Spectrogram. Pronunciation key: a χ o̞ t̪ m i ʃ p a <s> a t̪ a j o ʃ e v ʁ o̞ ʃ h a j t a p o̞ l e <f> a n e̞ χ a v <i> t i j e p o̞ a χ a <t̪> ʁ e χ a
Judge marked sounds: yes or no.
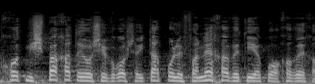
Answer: no, yes, no, no

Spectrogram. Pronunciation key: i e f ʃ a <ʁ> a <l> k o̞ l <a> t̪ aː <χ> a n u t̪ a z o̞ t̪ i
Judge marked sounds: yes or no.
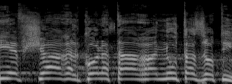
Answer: yes, yes, yes, no

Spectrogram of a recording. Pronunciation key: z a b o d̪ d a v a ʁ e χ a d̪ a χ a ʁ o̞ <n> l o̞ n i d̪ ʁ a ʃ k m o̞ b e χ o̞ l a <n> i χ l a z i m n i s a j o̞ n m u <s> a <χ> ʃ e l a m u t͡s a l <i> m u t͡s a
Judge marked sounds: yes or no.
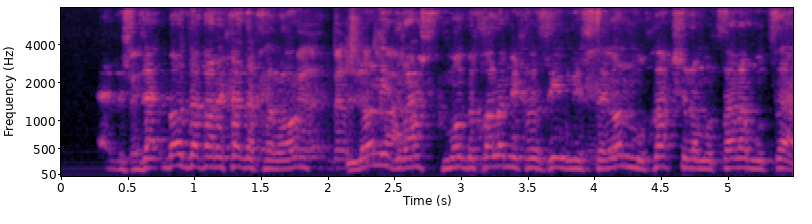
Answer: yes, no, no, yes, no

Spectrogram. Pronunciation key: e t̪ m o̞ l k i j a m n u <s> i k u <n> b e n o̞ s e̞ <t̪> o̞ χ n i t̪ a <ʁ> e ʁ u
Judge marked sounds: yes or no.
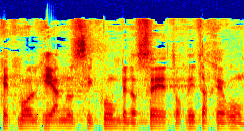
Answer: yes, no, yes, no

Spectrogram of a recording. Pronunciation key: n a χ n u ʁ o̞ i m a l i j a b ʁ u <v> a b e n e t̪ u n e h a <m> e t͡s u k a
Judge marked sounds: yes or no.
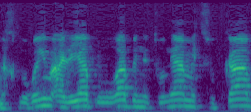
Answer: no, yes

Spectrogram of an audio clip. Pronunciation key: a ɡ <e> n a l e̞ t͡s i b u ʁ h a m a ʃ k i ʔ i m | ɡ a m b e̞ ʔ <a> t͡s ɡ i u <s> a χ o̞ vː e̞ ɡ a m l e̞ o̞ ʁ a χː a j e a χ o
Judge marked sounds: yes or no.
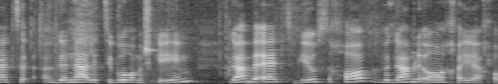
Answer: no, no, yes

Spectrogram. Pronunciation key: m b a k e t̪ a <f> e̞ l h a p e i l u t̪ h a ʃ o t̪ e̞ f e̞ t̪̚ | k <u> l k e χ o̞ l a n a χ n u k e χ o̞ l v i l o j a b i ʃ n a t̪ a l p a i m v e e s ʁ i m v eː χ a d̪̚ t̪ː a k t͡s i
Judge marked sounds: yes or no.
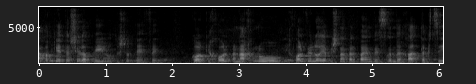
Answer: no, no

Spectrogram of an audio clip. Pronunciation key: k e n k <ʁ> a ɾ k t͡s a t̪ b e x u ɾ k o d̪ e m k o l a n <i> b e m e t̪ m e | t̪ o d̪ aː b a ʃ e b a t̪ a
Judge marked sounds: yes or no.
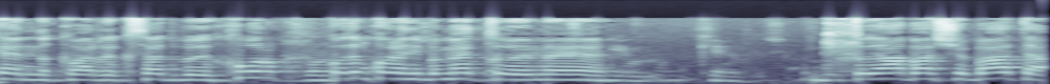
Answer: no, yes

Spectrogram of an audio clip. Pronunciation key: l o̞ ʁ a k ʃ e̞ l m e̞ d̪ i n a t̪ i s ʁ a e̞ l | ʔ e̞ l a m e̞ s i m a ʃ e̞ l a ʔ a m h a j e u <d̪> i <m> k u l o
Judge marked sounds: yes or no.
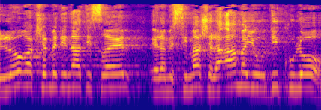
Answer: yes, no

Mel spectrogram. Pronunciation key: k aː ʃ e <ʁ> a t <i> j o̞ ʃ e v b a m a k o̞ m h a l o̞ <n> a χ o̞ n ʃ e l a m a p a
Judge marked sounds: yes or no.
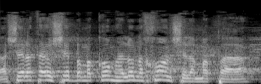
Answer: yes, no, yes

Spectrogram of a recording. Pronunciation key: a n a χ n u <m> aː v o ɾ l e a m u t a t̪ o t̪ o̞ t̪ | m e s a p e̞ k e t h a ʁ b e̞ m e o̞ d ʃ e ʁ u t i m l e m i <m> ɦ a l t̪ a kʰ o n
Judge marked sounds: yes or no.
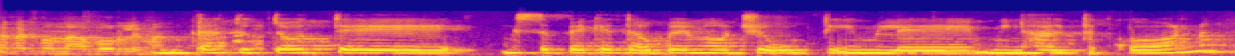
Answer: no, no

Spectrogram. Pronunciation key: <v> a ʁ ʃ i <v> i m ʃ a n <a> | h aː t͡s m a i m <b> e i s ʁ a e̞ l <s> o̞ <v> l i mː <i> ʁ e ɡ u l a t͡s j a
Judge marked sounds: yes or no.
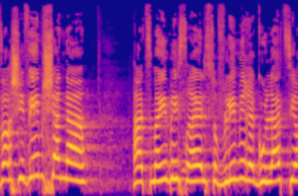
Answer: yes, yes, yes, yes, yes, yes, yes

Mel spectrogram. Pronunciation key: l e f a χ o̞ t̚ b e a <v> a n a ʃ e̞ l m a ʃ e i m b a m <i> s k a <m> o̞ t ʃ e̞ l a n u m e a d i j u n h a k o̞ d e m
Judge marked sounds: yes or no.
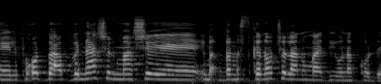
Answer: yes, no, no

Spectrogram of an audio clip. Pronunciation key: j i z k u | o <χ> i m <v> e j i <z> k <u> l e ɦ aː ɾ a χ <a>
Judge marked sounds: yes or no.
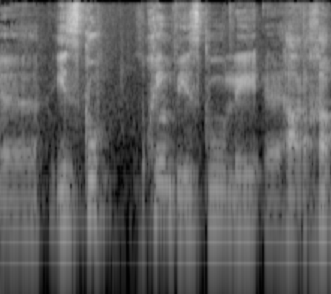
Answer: yes, yes, yes, yes, yes

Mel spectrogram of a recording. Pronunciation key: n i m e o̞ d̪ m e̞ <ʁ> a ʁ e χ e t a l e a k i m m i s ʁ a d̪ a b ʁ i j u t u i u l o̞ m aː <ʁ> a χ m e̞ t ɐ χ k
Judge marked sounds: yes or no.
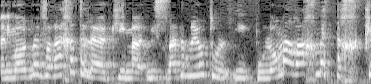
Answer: no, yes

